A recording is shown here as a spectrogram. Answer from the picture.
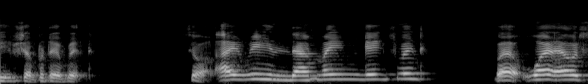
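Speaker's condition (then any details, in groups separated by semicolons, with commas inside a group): Cerebral palsy; from birth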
